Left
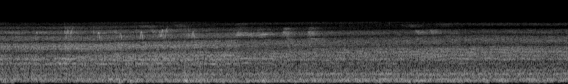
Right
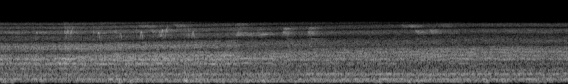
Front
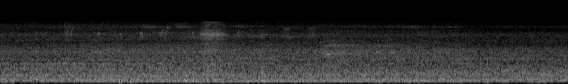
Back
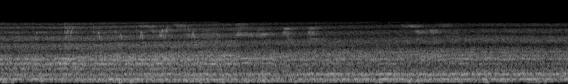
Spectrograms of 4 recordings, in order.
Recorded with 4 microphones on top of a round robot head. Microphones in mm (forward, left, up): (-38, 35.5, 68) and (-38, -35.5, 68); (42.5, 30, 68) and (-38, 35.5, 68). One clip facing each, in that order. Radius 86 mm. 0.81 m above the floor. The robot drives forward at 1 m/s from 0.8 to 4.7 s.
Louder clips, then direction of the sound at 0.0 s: Right 3 dB, back 6 dB; 160° right.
